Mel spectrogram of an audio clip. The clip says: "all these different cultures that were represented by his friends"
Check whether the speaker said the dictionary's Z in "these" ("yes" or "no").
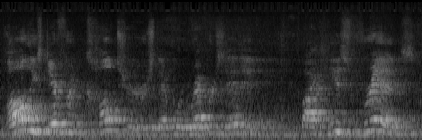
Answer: yes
